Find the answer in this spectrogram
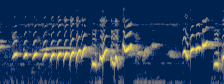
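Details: Sharp, rough white-rumped shama song used to make other shamas join in: a quick accelerating series of rising chirped notes, tumbling into jumbled warbles, a brief pause, then more upward-stepping phrases.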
